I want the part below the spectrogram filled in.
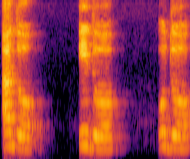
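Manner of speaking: "আদো, ইদো, উদো" with a push on each দ; natural first vowel, then bounce the দ in "আদো, ইদো, উদো"; pushed, doubled dal. Shown as a demonstration. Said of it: "দালে একটা ধাক্কা দিয়ে দুইবার উচ্চারণ". ("আদো, ইদো, উদো"-তে দালে ধাক্কা দিয়ে দ্বিত্ব)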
